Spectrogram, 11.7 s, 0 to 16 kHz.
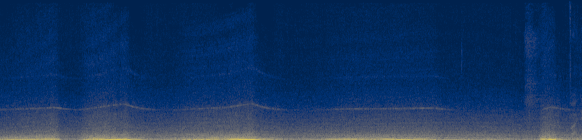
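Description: A Volvo truck cruising in Euro Truck Simulator 2 on Scottish roads hums with a steady low engine drone that swells and eases gently, with a faint high whine running above it; no talking.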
